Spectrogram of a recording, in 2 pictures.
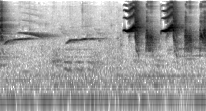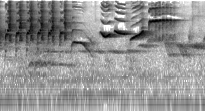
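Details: Kacer, the oriental magpie-robin, sings a varied song, its style asked as 'ngeplong' or 'materi': a soft rising whistle, then loud rapid chattering notes repeated in a fast series, followed by high sweeping whistles.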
